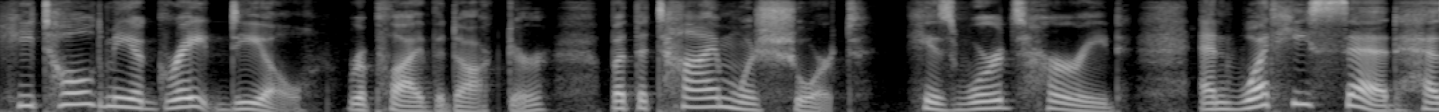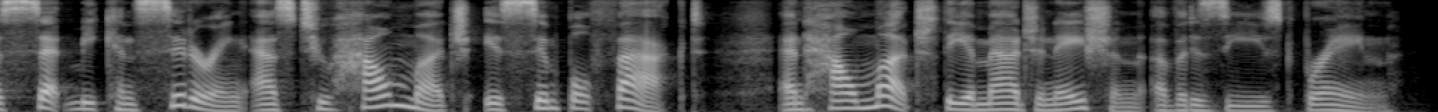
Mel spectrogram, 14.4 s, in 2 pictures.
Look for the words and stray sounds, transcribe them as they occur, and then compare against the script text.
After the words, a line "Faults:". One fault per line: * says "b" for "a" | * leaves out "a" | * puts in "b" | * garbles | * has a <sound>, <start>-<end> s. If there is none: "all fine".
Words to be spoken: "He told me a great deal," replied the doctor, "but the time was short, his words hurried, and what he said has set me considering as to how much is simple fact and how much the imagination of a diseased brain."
"He told me a great deal," replied the doctor, "but the time was short, his words hurried, and what he said has set me considering as to how much is simple fact and how much the imagination of a diseased brain."
Faults:
all fine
